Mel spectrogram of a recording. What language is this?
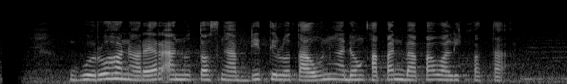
Sundanese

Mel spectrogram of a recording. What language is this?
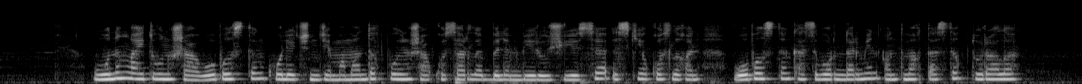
Kazakh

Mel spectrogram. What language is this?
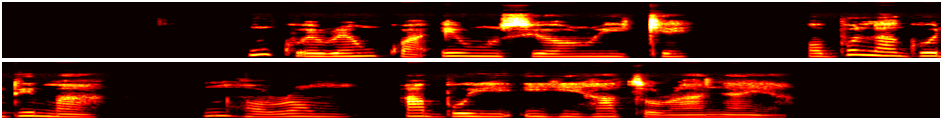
Igbo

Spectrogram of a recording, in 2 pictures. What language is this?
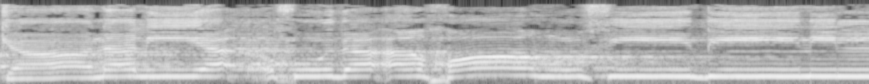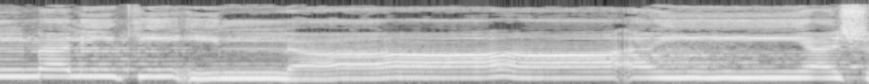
Urdu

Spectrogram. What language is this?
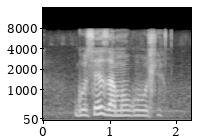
South Ndebele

